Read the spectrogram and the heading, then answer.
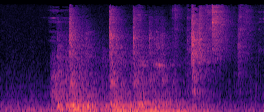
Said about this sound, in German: schließt die Eisentür. Wir sind gefangen hinter Schloss und Riegel.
